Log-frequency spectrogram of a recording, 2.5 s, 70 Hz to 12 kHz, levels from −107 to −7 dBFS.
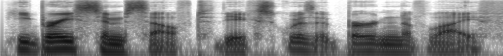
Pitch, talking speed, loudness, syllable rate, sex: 110 Hz, 215 wpm, -20 LUFS, 6.2 syllables/s, male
